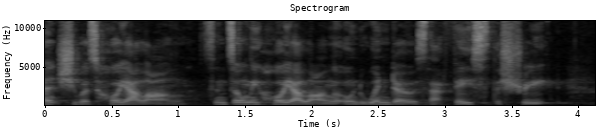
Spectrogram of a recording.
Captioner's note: speaks foreign language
